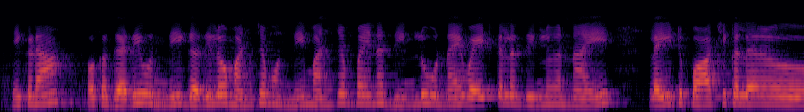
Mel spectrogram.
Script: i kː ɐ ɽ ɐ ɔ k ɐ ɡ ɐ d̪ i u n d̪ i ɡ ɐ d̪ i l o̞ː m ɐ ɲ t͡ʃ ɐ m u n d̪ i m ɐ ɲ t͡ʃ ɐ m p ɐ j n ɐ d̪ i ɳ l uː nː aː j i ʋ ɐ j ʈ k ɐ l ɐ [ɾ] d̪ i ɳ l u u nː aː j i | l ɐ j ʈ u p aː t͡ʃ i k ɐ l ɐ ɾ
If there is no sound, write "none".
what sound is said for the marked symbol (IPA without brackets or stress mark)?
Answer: ɾ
